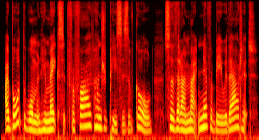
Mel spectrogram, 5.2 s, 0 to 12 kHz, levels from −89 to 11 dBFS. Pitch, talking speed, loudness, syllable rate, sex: 185 Hz, 245 wpm, -19 LUFS, 5.7 syllables/s, female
